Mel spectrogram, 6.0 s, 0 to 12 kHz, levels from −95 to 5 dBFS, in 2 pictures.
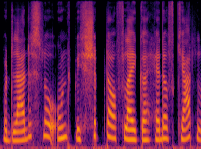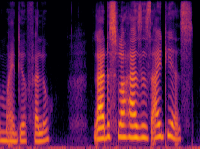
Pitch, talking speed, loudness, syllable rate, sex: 240 Hz, 180 wpm, -20 LUFS, 5.0 syllables/s, female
